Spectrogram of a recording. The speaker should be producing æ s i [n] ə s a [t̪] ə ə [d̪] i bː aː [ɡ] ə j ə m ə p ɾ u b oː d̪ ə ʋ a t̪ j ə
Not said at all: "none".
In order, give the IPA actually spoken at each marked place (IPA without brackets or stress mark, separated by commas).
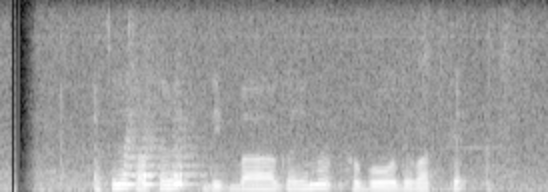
n, t̪, d̪, ɡ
